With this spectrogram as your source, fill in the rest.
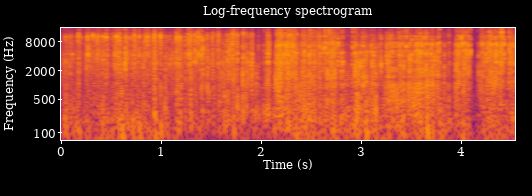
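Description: A thin tan paper sheet is bent, crinkled and then flattened with the fingers. Dense, bright crackling rustles on without a break for the whole clip, with only a brief dip in loudness near the end.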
